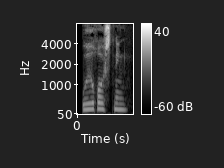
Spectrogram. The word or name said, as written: udrustning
